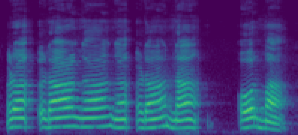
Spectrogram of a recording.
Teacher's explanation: प्रत्येक वर्ग के अंतिम वर्ण ण, ङ, ण, न और मा को अनुनासिक भी कहा जाता है, क्योंकि इनका उच्चारण मुख के साथ नासिका से भी होता है।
